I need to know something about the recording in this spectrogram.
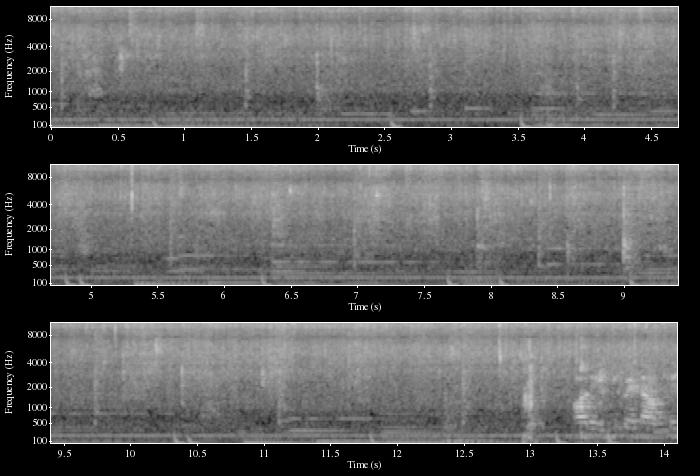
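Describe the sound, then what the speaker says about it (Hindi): Boiled potatoes are stirred into masala in a pan for samosa filling, with a steady sizzle of frying under repeated scraping stir strokes throughout. "तो चलिए मसाले में अब आलू को मिक्स करते हैं"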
